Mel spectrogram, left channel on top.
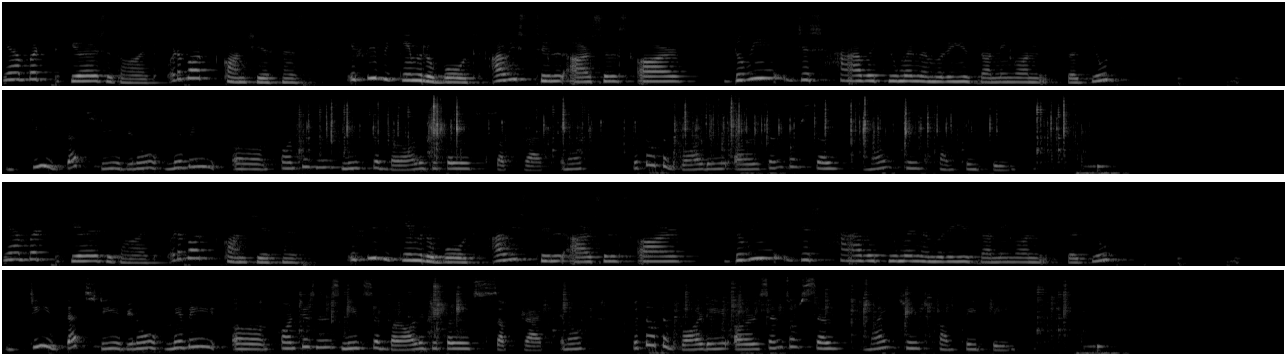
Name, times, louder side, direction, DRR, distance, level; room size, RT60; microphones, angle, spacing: voice 1, 0.0-6.9 7.3-11.2, left 3 dB, 40° left, 0.5 m, -43 dB
voice 2, 12.9-23.0 23.6-23.9, right 4 dB, 50° right, 0.5 m, -46 dB
sound 1, 15.8-19.2 19.5-24.0, left 9 dB, 65° left, 1.0 m, -48 dB
7.8 x 5.0 x 7.3 m
head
